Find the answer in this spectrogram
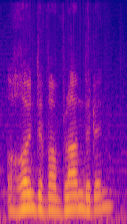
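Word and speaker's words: Ronde van Vlaanderen: la Ronde van Flandren, ho he pronunciat bé? – Molt bé.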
